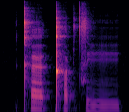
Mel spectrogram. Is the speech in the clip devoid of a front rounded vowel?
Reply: yes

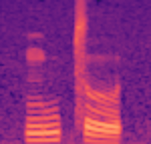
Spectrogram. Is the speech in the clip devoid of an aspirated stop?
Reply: yes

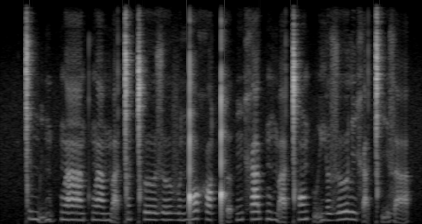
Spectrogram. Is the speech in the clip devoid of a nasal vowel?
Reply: no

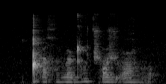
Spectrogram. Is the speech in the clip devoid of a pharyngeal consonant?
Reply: no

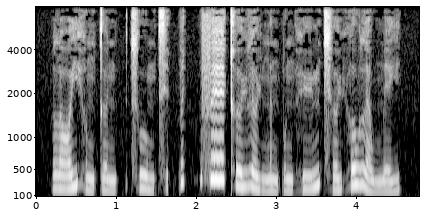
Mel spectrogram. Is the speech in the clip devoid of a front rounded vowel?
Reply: no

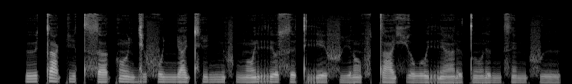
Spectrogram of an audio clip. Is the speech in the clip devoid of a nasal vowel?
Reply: no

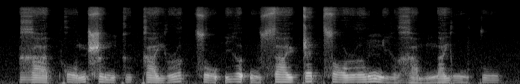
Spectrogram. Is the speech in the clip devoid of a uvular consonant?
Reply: yes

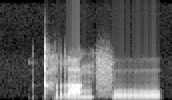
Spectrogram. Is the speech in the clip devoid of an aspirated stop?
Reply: no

